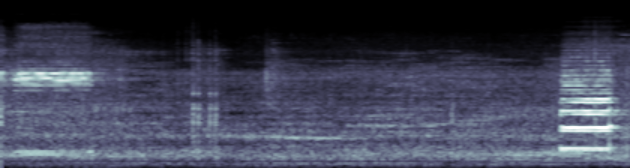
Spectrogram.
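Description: Vehicle horns honking in street traffic: one steady blast lasting about the first second, and a second, differently pitched horn near the end. In between is the steady hum of a car driving, heard from inside its cabin.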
